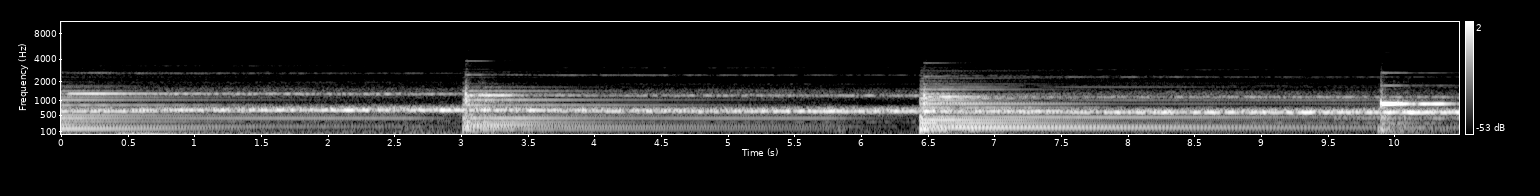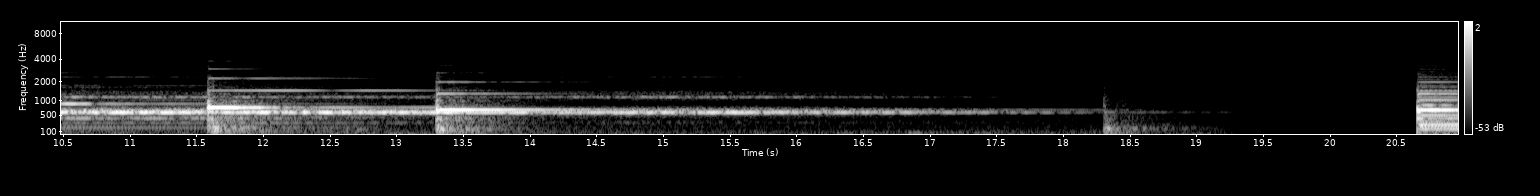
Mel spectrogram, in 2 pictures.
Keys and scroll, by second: 4.0 ctrl+space.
